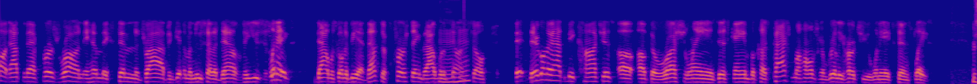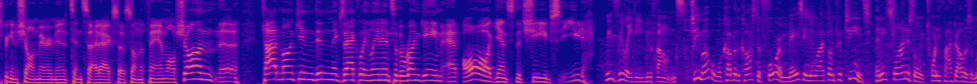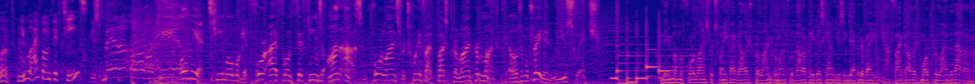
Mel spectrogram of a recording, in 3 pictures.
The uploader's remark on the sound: live from Super Bowl Radio Row in Vegas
